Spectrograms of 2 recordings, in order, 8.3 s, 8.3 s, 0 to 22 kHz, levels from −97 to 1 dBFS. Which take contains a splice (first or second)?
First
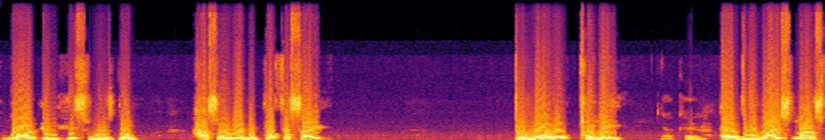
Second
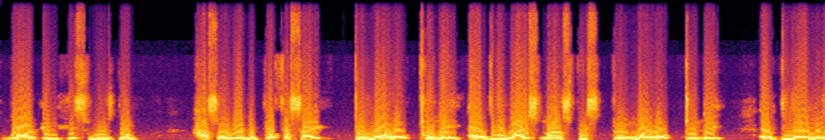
second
